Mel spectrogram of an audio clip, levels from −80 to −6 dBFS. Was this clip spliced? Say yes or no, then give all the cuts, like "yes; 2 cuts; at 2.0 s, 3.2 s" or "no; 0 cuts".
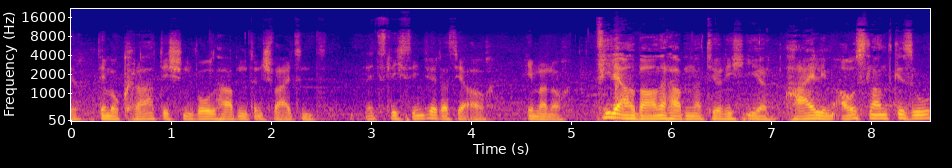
no; 0 cuts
